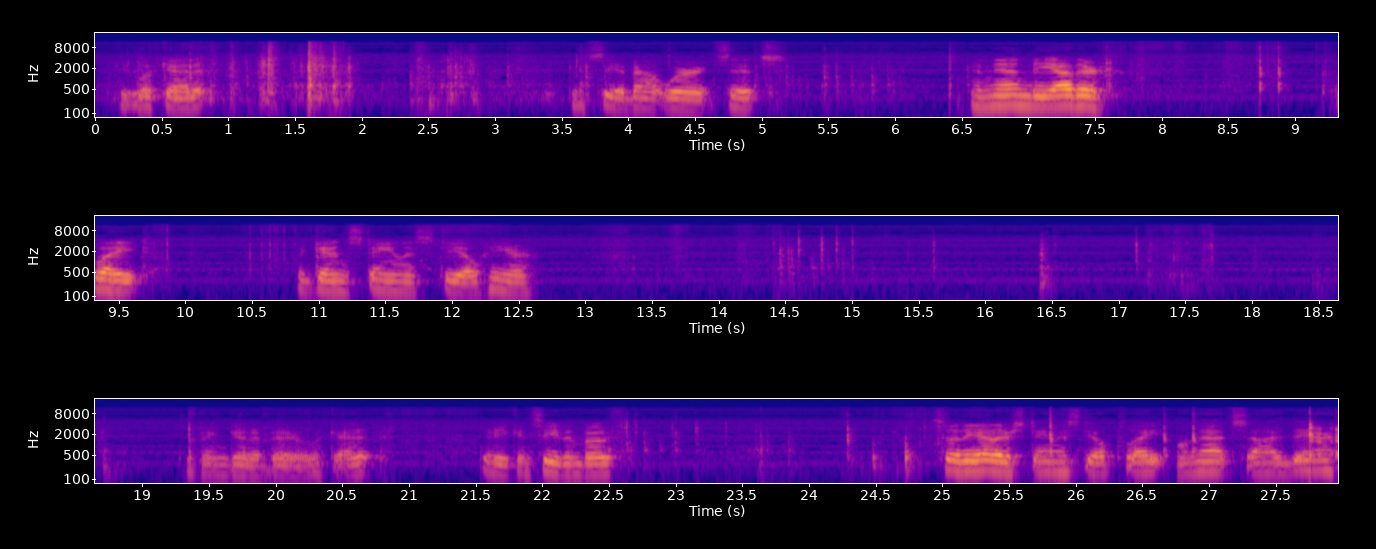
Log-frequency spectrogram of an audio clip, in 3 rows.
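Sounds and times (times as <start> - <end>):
faint electrical hum: 0.0 - 27.9
sharp clicks and knocks: 14.4 - 15.7.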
